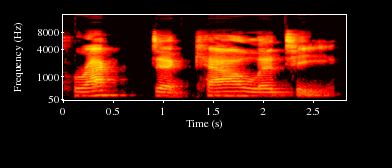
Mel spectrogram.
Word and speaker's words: practicality: Practicality. I'm trying to say that the last syllable a little differently in practical, practical, not practical, and then you add ity.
